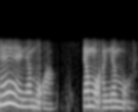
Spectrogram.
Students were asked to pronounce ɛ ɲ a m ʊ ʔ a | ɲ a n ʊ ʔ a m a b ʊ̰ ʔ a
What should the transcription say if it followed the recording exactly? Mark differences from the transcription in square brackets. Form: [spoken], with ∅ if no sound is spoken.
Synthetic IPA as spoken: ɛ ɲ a m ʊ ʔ a | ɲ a [m] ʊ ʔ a [ɲ] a [m] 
